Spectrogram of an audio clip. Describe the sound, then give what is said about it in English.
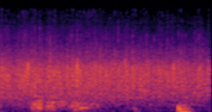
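Steady applause fills the whole clip, a dense wash of clapping hands at moderate level with a few low thumps mixed in. “Make a round of applause for sports in general.”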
